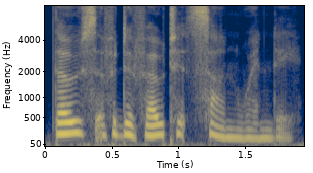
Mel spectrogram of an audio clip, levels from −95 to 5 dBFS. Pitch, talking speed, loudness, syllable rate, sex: 165 Hz, 185 wpm, -19 LUFS, 5.6 syllables/s, female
